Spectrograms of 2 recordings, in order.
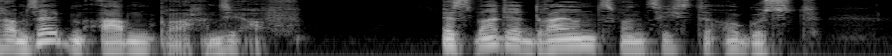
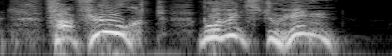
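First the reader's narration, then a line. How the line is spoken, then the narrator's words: Roared. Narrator (German): brüllte Athos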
